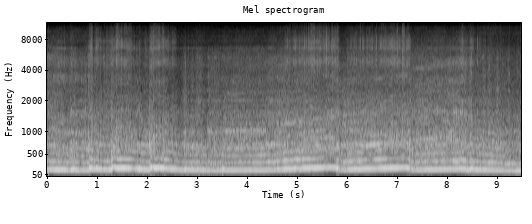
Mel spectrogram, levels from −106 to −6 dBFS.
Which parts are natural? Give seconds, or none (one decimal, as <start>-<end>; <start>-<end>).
4.6-5.3; 6.0-7.6; 8.5-9.5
